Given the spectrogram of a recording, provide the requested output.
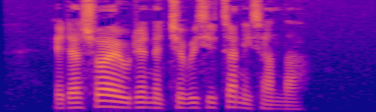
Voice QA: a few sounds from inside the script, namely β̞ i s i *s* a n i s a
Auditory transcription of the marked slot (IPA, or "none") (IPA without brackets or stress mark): t͡s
